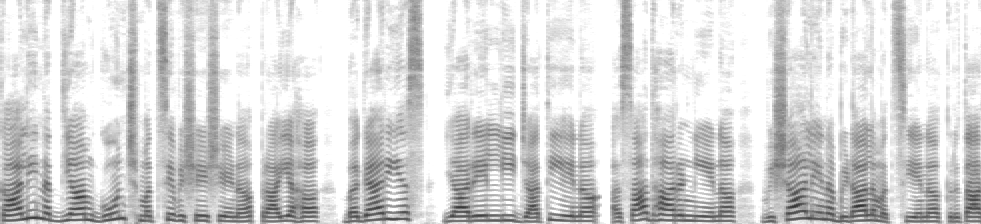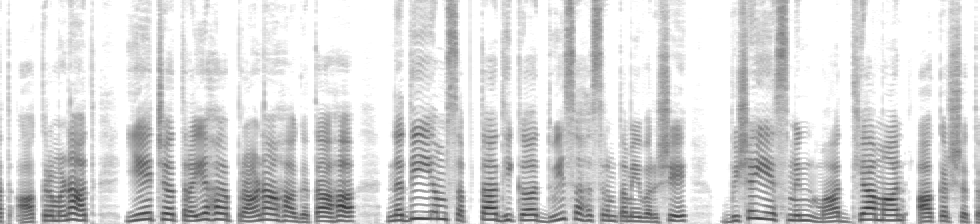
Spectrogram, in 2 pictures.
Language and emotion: Sanskrit, neutral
